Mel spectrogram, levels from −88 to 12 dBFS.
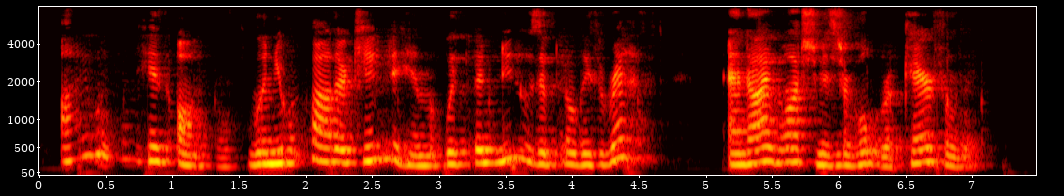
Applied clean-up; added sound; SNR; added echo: neural mask model DeepFilterNet 3.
